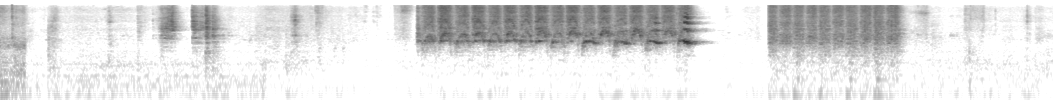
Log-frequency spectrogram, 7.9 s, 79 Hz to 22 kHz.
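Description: Small 3D-printed PLA parts rubbed back and forth on a sheet of sandpaper: quick scratchy sanding strokes for about two seconds starting about three seconds in, then again for about a second after a short pause.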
